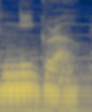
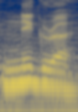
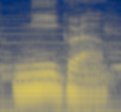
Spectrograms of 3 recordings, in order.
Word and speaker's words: negro: the court on the correct pronunciation of negro not Negra your honor negro another time he was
